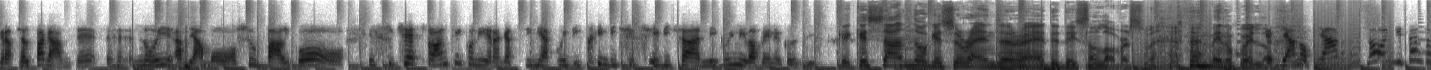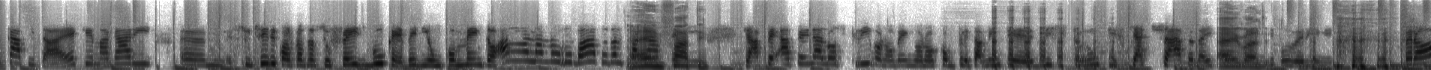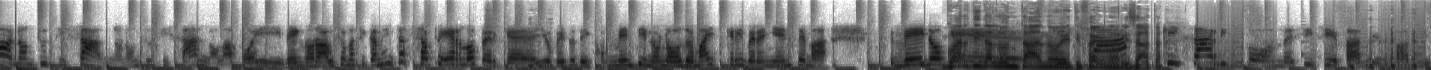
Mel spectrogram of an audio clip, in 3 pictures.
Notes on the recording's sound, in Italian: In diretta su Radio Tausia. E' intervenuta telefonicamente in diretta nel Chicco Sound Show.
